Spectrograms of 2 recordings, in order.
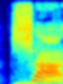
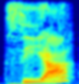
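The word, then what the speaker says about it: siya: And again, just to point out the pronunciation, it looks like it should be pronounced sa, but it's usually pronounced sha sha.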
